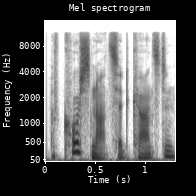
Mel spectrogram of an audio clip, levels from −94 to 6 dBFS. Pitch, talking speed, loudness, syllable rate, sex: 120 Hz, 230 wpm, -17 LUFS, 6.5 syllables/s, male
